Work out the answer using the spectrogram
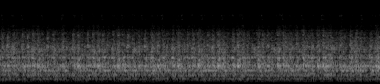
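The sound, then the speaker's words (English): A rattling vehicle engine idles while waiting at a traffic light, giving a continuous, fairly faint, rough clatter like loose tin rattling under the hood, steady throughout. “I don't want to sit next to this vehicle that sounds like it's juggling Legos, tin cans under its hood.”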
